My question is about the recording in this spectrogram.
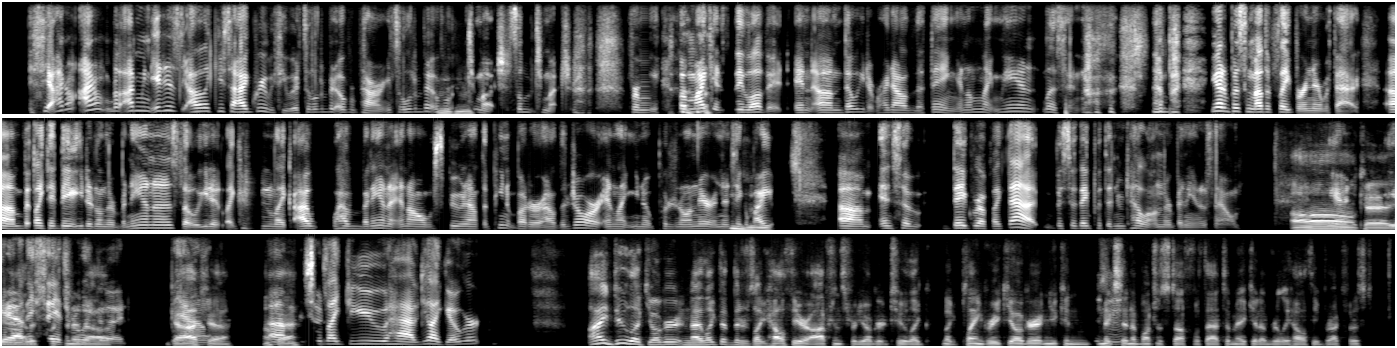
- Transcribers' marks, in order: chuckle; chuckle
- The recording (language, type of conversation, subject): English, unstructured, How has your personal taste in brunch evolved over the years, and what do you think influenced that change?
- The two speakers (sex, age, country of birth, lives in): female, 45-49, United States, United States; male, 35-39, United States, United States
